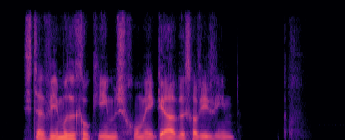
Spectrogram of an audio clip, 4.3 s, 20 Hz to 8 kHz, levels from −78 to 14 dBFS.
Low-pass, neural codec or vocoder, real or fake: 7.2 kHz; codec, 16 kHz in and 24 kHz out, 0.8 kbps, FocalCodec, streaming, 65536 codes; fake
